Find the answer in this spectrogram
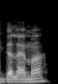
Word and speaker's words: DLMA: I'm pronouncing it right. It's supposed to be Dilemma.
